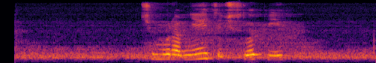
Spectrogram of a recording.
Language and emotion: Russian, neutral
